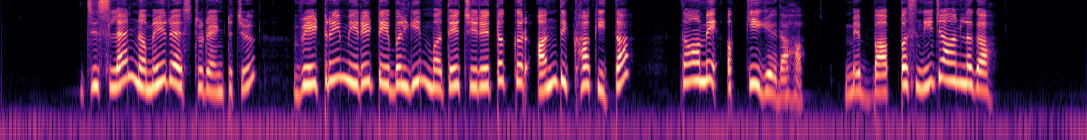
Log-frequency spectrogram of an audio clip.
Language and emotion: Dogri, disgusted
